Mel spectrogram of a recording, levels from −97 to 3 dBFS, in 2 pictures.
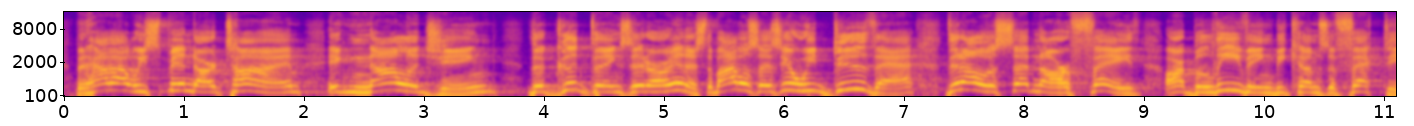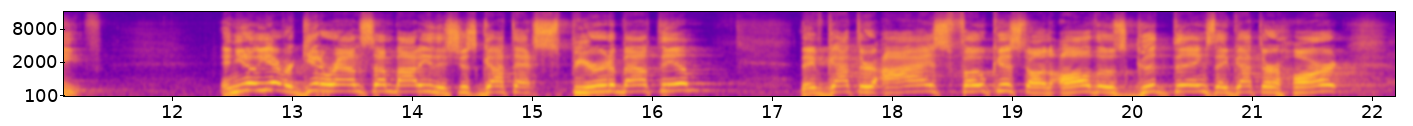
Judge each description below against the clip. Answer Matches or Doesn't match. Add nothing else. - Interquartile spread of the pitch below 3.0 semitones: Doesn't match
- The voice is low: Doesn't match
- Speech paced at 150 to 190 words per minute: Matches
